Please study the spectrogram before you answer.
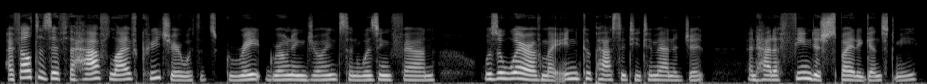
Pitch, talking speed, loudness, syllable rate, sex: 225 Hz, 200 wpm, -19 LUFS, 5.6 syllables/s, female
